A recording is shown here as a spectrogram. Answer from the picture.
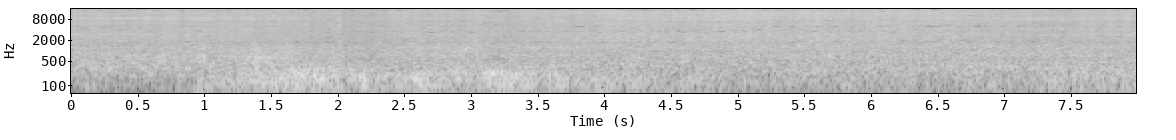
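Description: Heavy rain pouring down onto a flooded street, with floodwater running through it: a steady, loud hiss of falling and flowing water.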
